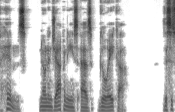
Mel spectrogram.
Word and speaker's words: goeika: Most Mahayana traditions in East Asia will also have hymns, known in Japanese as goeika. This is spelled G-O-E-I-K-A, and you can look this up online as well.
